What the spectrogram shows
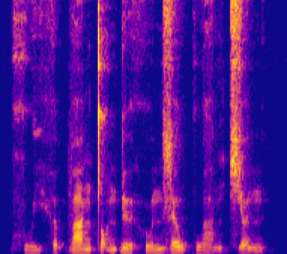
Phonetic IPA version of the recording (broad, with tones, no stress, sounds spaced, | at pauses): x ṳ˨˩ j h ə˨˩ p̚ v a˧ ŋ t̪ ɔ̰˧˥ n ɗ ɨ˧ h u˨˦ n z ə˨˦ w k w a̤˨˩ ŋ t͡ɕ ə˧ n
